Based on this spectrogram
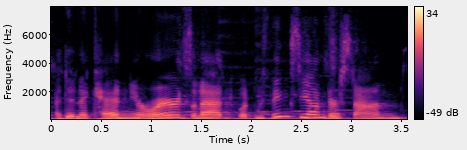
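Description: Clear music plays in the background as a woman speaks in a put-on character voice at a fairly slow pace. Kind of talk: comic put-on accent.

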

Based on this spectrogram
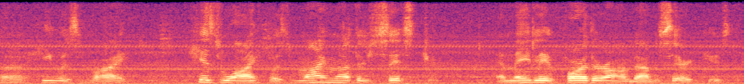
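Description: Over clear background noise, a woman speaks at a fairly slow pace in a low pitch with vocal fry and ordinary pitch variation.

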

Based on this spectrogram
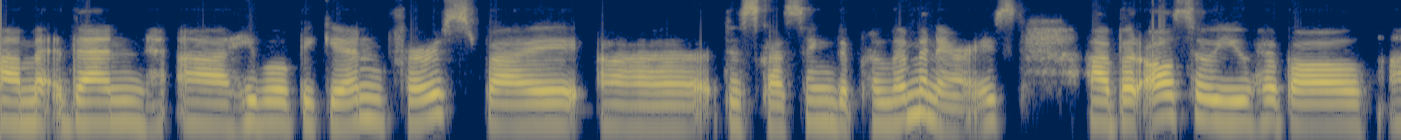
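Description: In a quiet background with a dry sound and no echo, a woman speaks at a fairly slow pace. Her pitch is medium, and her intonation is monotone and flat. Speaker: interpreter for a Buddhist teacher. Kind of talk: interpreted dharma teaching. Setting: meditation center with audience. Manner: halting, many filler sounds. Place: hall.

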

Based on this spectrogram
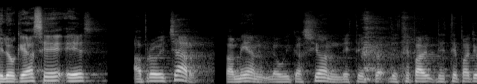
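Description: With an ordinary speaking voice, a man talks at a moderate pace, fairly high in pitch, with ordinary pitch variation. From Uruguay. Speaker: architect. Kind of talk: lecture. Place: hall. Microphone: podium.

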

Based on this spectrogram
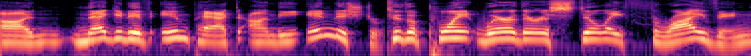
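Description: In a raised, projected voice, a man speaks at a fairly slow pace with a bright, sharp tone and ordinary pitch variation, over a quiet background. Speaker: streamer commentator. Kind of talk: political commentary.

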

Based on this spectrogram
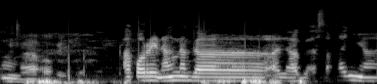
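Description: A woman talks at a moderate pace in a fairly low pitch. Her intonation stays fairly even. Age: 50s. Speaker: impoverished grandmother, thatch maker. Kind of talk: interview. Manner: halting.

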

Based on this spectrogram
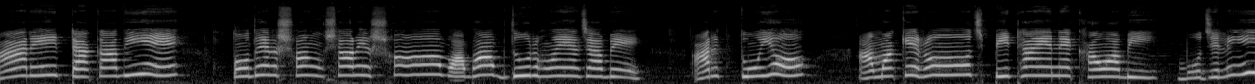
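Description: An extremely high, female-sounding cartoonish character voice. It talks at a very slow pace. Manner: bossy.

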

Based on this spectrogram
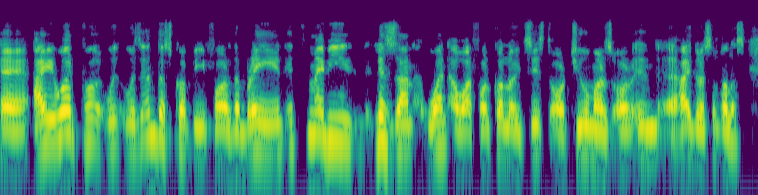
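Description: In a dry recording with no echo and a quiet background, a man speaks at a high pitch with an Arabic accent. His intonation is lively, and he hardly pauses. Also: moderate pace. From Syria. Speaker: neurosurgeon. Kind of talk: Q&A comment in webinar. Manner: halting. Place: home room. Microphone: video call.

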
